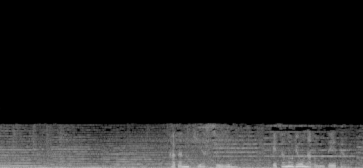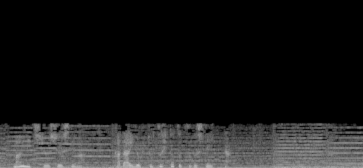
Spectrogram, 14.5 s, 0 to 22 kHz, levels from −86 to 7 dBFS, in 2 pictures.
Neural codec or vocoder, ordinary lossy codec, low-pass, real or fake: none; MP3, 24 kbps; 7.2 kHz; real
